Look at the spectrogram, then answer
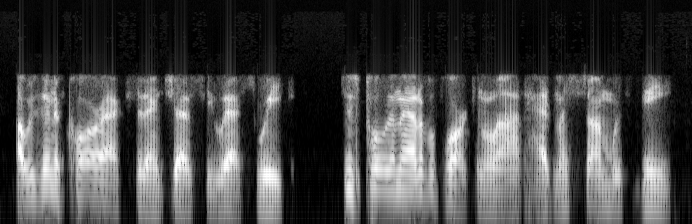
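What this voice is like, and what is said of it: Hoarse, rough voice. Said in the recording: “my throat is a little hoarse.”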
